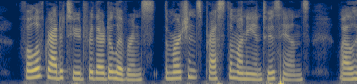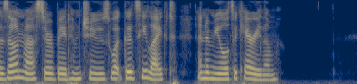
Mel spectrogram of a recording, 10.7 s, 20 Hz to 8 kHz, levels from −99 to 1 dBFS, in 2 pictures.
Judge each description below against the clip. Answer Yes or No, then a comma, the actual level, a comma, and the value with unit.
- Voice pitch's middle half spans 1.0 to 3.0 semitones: Yes, average, 2.7 semitones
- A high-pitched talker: Yes, high, 210 Hz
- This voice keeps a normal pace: Yes, average, 175 wpm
